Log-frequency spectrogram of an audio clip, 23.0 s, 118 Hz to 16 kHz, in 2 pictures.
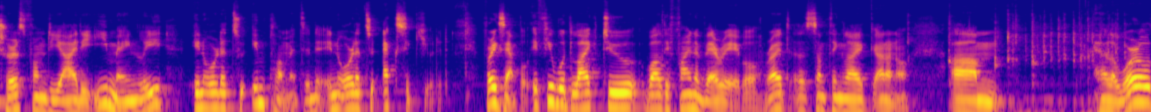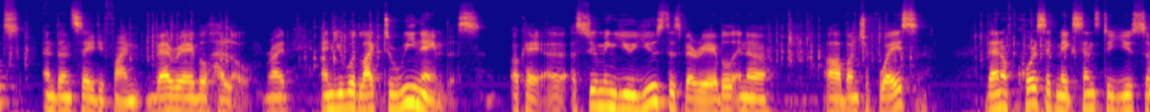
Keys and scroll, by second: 9.6-11.5 typing, 11.5 ctrl+alt+v, 12.5-13.7 typing, 14.4 Escape, 14.7 w, 15.0 w, 18.7-22.5 typing.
